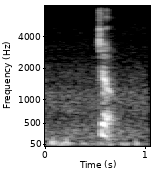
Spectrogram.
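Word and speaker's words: ㅉ: इसके अलावा एक हमारे पास कॉन्सोनेंट और है, डबल कॉन्सोनेंट सांगजियत, जिसको हम प्रोनाउंस करते हैं च। ये भी टेंसिफाइड साउंड है, च।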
